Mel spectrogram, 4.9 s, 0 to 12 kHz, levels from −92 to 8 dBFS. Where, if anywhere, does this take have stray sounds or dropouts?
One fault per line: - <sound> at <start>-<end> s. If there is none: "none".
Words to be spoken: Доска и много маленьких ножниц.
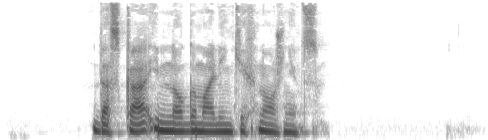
none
